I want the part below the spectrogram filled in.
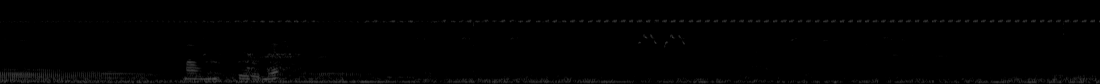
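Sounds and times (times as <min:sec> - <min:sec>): high-pitched insect trill: 0:00.0 - 0:11.0
faint bird chirps: 0:06.4 - 0:08.1.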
